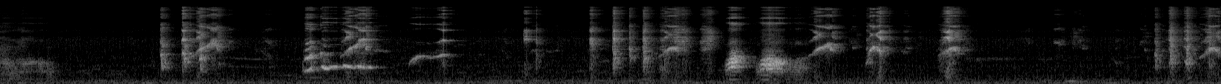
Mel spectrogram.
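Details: Three-month-old grey parrot learning to talk, indoors: a busy stream of clicks, scratchy squawks and short rough chatter notes, with a few brief upward-bending whistles among them.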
